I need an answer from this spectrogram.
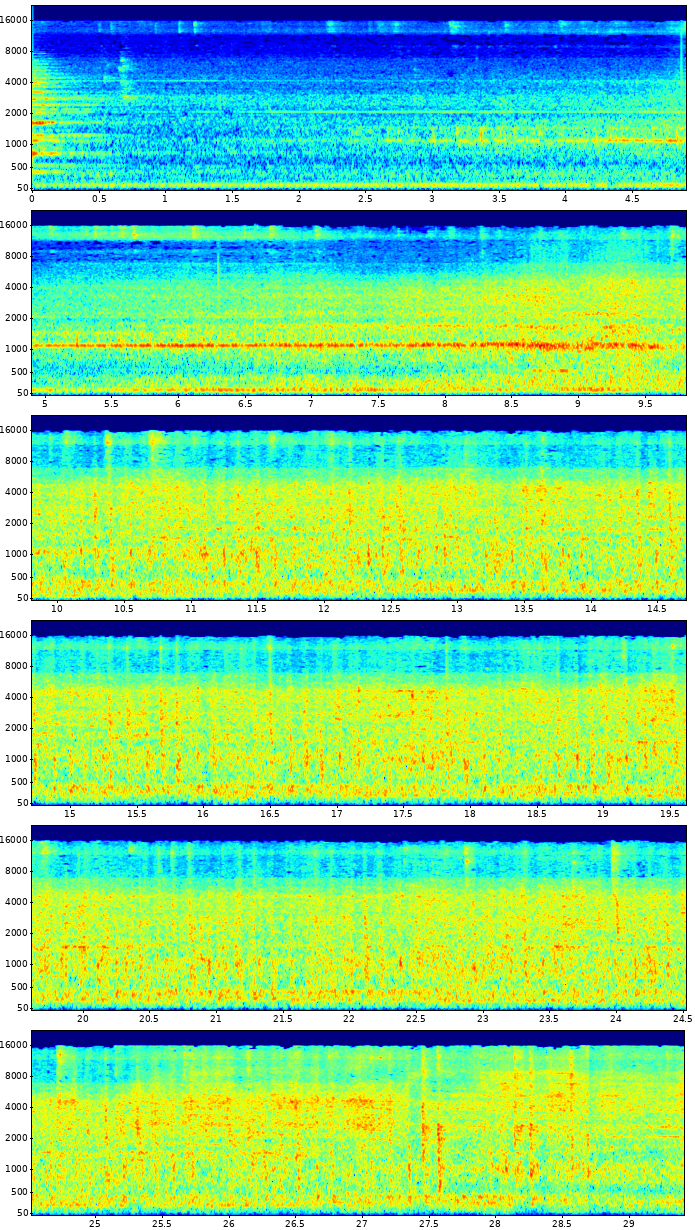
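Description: A Pakistan Railways diesel locomotive approaches and passes close by, its engine drone growing louder over the first several seconds. A long train of passenger coaches then rolls past, with a steady rumble and clickety-clack of wheels over the rails.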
